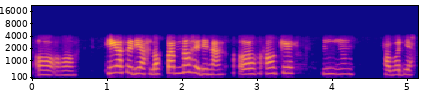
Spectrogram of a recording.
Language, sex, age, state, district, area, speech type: Assamese, female, 45-60, Assam, Dibrugarh, rural, conversation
